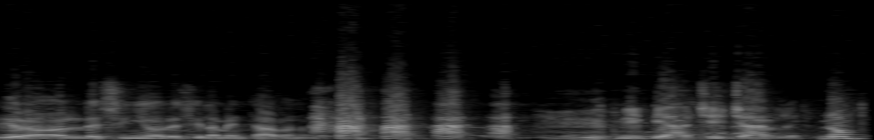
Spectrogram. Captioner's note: laughing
